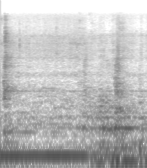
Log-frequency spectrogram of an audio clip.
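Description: Elevator's centre-opening doors sliding shut, with a loud, steady low hum throughout and a bump as the doors meet near the end.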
